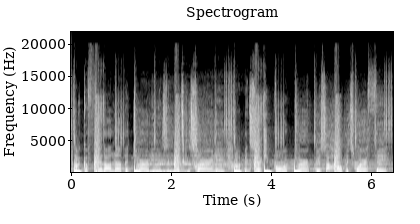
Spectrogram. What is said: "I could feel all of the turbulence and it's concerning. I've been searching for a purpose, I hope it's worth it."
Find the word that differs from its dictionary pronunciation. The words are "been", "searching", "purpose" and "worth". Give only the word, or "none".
none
